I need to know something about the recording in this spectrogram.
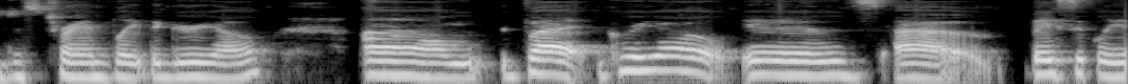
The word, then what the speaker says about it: griot: Yes, I call it griot. Yeah. Some people colloquially will call it a griot. So if you hear griot, don't judge. Just translate the griot. But griot is basically it's a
